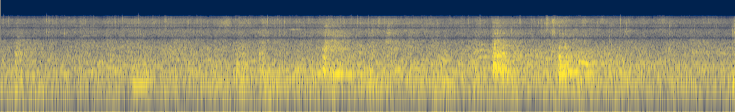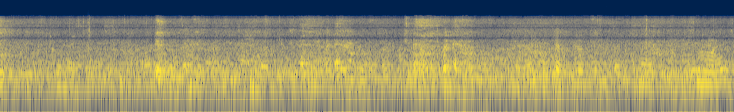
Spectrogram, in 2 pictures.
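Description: Horse hooves thud on soft ground.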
